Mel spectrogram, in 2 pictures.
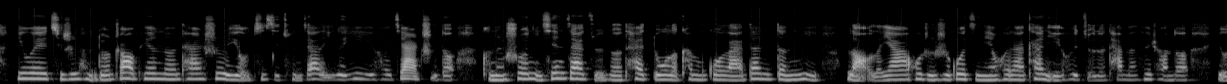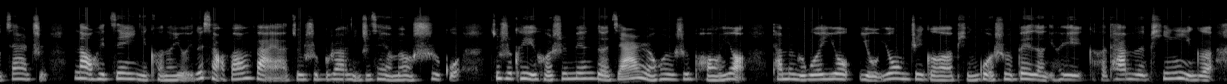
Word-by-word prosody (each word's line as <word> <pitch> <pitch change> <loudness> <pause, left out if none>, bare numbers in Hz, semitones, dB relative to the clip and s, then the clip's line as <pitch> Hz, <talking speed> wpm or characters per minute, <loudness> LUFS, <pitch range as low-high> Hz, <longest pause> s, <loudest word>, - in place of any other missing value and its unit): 因 265 -1 -1
为 260 -1 +2
其 245 -2 +3
实 245 +1 -1
很 245 -3 -5
多 215 0 -1
照 270 +2 +5
片 255 0 -2
呢， 235 -1 -2
它 250 +2 -3
是 245 -2 -1
有 215 - -1
自 240 - -4
己 230 - -2
存 215 +3 -11
在 245 +1 +1
的 - - -5
一 - - -9
个 220 - -1
意 255 +4 -7
义 225 - -5
和 225 0 -12
价 135 - +4
值 125 - -3
的， 200 -1 -5 0.2
可 250 - -5
能 205 0 +1
说 260 +1 +1
你 230 -6 -1
现 270 +6 0
在 260 -2 +4
觉 240 -2 -7
得 205 -2 -4
太 240 +5 -1
多 220 -1 -1
了， - - -2
看 225 -2 -5
不 210 - -6
过 220 0 -3
来， 195 -2 0
但 255 -1 -1
等 225 -1 -2
你 210 -4 -5 0.2
老 - - +3
了 180 +1 -6
呀， 220 +1 +2
或 250 - -3
者 210 -2 -2
是 220 -1 -3
过 240 +1 +1
几 225 -2 -7
年 205 +1 -2
回 225 - -5
来 215 -1 -1
看， 245 +1 -1
你 195 - -4
也 195 +2 -4
会 220 -1 -5
觉 210 - -12
得 195 0 -9
它 205 - -5
们 210 -1 -14
非 235 +2 -6
常 215 -4 -7
地 205 +1 -6 0.2
有 - - -4
价 250 +6 -2
值。 235 - -1 0.2
那 280 -3 +7
我 - - +3
会 240 0 +1
建 260 +2 +1
议 - - -1
你 215 -4 -1
可 200 - -4
能 200 0 0
有 210 - 0
一 - - -4
个 270 +5 +1
小 285 -3 +4
方 255 +5 +1
法 255 - +6
呀， 275 0 -1
就 225 +2 -2
是 225 0 -1
不 225 0 -6
知 - - -1
道 235 -1 +1
你 220 -3 -2
之 215 +1 -2
前 235 +1 -2
有 205 - 0
没 200 - 0
有 205 -1 0
试 235 +4 +2
过。 - - -4 0.3
就 280 - +1
是 275 -1 +2
可 270 +1 0
以 235 -4 +4
和 220 -2 0
身 255 +1 -1
边 265 0 0
的 220 -4 +2
家 210 - +6
人 225 -9 +2
或 240 +1 -1
者 230 - -1
是 240 +1 -2
朋 200 -4 0
友， 255 +3 +5 0.3
他 235 - +1
们 245 0 +1
如 205 - +2
果 225 +2 +4
用 240 0 +3
有 205 -5 +1
用 255 +4 +1
这 240 -1 +1
个 200 -2 +2
苹 200 +1 -3
果 235 0 +2
设 240 -3 -1
备 245 +1 +3
的， 215 -3 +2
你 200 - -6
可 215 - -8
以 215 -2 +2
和 - - -9
他 230 -1 +4
们 230 -3 -2
拼 270 +3 0
一 205 -2 +2
个 195 -2 +1
230 Hz, 330 characters per minute, -27 LUFS, 210-250 Hz, 0.3 s, 那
